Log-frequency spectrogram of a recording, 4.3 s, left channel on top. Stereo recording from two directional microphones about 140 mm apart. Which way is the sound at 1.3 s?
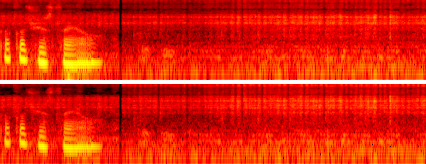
25° right (ahead or behind).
